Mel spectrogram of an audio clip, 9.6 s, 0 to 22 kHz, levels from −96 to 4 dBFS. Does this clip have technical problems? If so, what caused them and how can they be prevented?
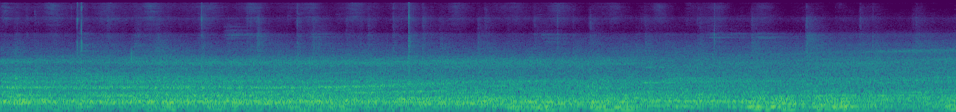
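No, nothing stood out as a technical problem on listening to these sounds, so there is no cause to trace and nothing to prevent.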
